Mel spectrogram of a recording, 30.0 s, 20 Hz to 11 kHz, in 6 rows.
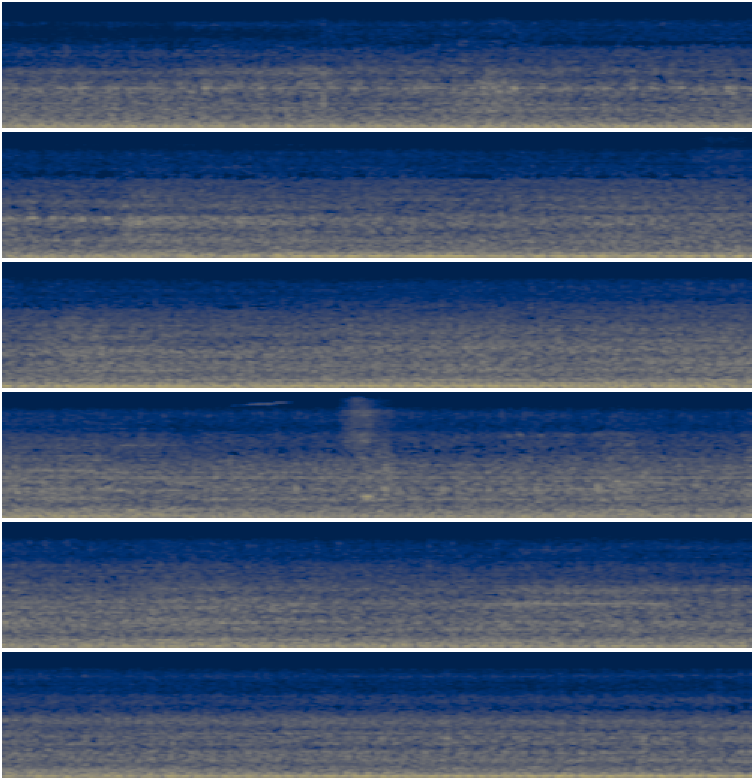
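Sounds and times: diesel truck engine running: 0.0s - 30.0s
air brake hiss: 9.6s - 10.2s, 17.2s - 17.8s.

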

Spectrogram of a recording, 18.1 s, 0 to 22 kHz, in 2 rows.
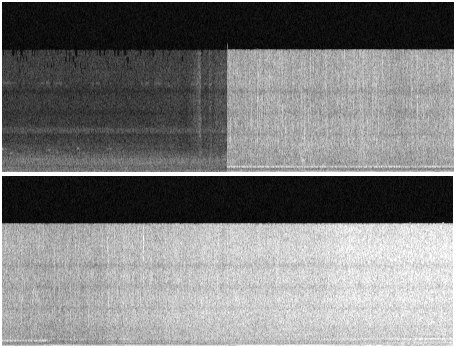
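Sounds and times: outboard motor running: 4.5s - 18.0s
water rushing and churning: 4.5s - 18.0s.

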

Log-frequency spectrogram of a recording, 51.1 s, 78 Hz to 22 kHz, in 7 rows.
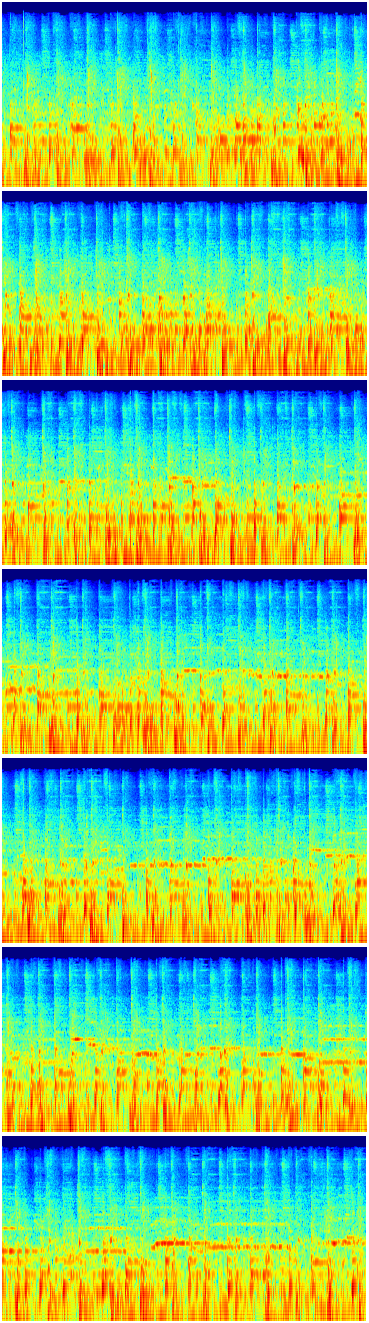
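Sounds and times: hand drums playing rhythm: 0.0s - 51.0s
large drum struck with mallets: 0.0s - 51.0s.

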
